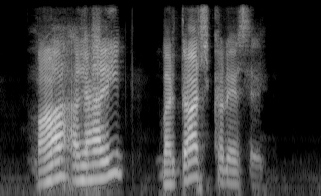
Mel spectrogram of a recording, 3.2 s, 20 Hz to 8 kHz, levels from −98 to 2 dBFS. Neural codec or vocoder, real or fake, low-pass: codec, 16 kHz in and 24 kHz out, 0.6 kbps, FireRedTTS-2 codec; fake; 7.2 kHz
